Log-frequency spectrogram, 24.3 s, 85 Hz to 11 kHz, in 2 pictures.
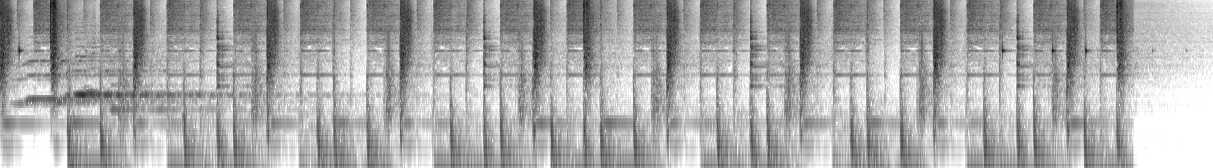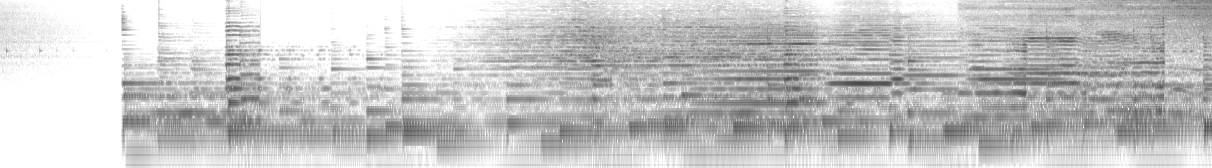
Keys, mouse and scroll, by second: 0.1 shift+middle click, 0.7 click, 2.2 click, 2.8 Tab, 3.1 a, 4.0 r, 4.4 Tab, 4.9 click, 5.0 click, 5.6 drag, 6.1-6.4 middle drag, 6.4 scroll down 2, 6.6 KP_3, 6.9-7.3 scroll up 1, 7.8 click, 8.6 click, 9.8 click, 10.7 click, 12.3-13.3 drag, 13.9-15.4 drag, 15.7 click, 15.9 KP_5, 16.5-17.3 drag, 17.4-18.2 drag, 18.3-19.6 drag, 19.8 click, 20.2-20.8 middle drag, 20.8 KP_1, 21.4 click, 21.8 click, 22.6-24.1 drag, 24.1 alt+z.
